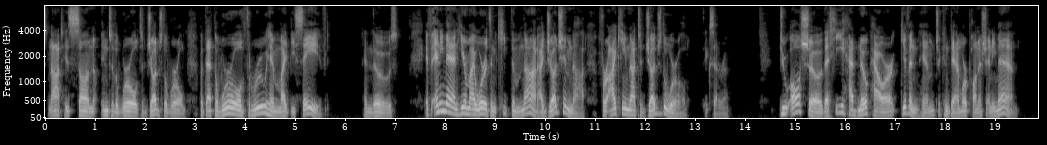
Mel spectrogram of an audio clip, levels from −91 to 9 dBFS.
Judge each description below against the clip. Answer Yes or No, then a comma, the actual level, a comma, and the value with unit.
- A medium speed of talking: Yes, average, 180 wpm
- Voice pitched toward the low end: Yes, low, 115 Hz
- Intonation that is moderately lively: No, wide, 6.0 semitones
